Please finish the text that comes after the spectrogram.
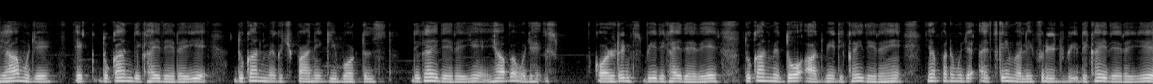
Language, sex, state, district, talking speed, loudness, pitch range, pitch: Hindi, male, Bihar, Darbhanga, 240 wpm, -18 LUFS, 135-150 Hz, 140 Hz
